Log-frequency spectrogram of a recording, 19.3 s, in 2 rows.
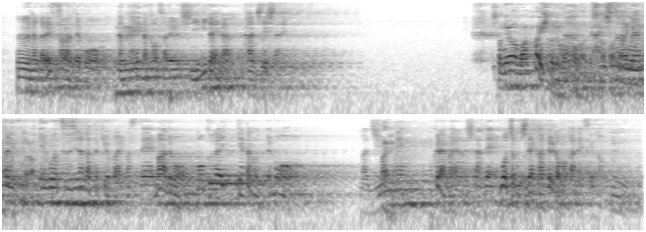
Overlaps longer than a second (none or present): present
